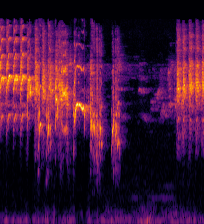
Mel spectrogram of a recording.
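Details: Caged greater green leafbird in full competition song used as training material: dense high chattering phrases and sharp whistles, a brief pause, then another rapid burst of buzzy high notes.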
